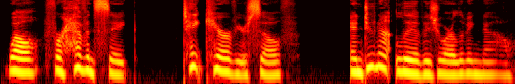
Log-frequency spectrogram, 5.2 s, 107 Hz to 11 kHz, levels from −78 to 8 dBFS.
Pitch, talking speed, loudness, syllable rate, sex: 205 Hz, 200 wpm, -17 LUFS, 5.1 syllables/s, female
